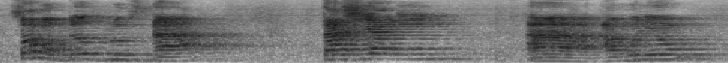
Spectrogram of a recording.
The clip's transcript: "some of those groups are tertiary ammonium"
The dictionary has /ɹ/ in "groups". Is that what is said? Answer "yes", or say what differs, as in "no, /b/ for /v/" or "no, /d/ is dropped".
no, /l/ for /ɹ/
